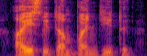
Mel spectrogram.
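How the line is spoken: Plain. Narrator (Russian): спросил Вадик

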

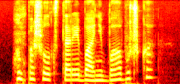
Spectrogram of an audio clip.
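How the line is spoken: Quiet. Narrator (Russian): тихо сказал ей Никита

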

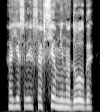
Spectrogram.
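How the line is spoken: Pleading. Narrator (Russian): взмолилась Джилл

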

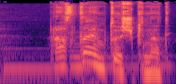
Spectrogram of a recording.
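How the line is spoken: Devil speaking with a sigh. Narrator (Russian): Вздохнув, черт сказал

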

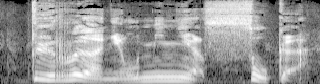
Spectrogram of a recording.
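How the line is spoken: Angry hiss. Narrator (Russian): Прошипел Шимми

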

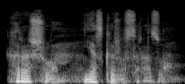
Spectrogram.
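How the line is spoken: Sigh. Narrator (Russian): вздохнул Лешка

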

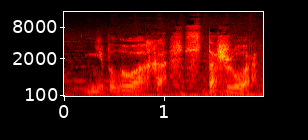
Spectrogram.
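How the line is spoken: Through gritted teeth. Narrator (Russian): Процедил инструктор

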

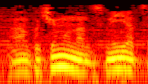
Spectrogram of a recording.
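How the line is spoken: Grumbled. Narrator (Russian): буркнул Муха

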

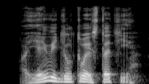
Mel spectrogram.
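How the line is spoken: Smirking grunt. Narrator (Russian): хмыкнул Кирзон

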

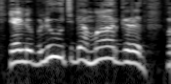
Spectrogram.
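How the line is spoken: Shouting. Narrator (Russian): прокричал Альберт

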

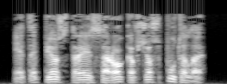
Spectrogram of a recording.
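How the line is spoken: Angry old woman interrupting. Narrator (Russian): сердито прервала старая туркменка

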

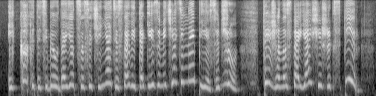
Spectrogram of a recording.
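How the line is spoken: Admiring girl's exclamation. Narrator (Russian): воскликнула Бесс, которая твердо верила, что все ее сестры обладают чудесными талантами во всех сферах

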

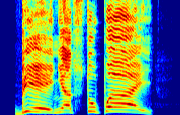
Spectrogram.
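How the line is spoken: Shout. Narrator (Russian): крикнул Квакин

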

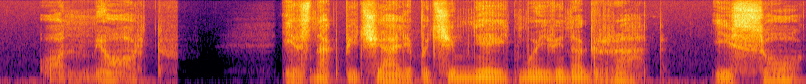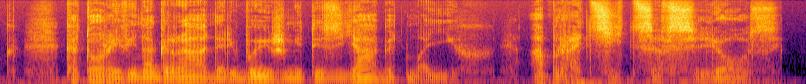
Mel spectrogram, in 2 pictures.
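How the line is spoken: Whisper. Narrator (Russian): Сарептская лоза шептала

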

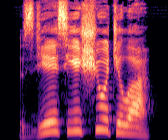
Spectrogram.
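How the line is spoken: Shouting elf. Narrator (Russian): крикнул эльф

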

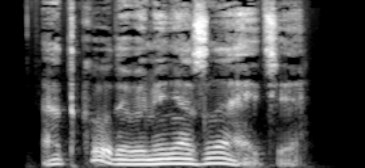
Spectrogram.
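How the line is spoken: Hoarse threatening question. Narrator (Russian): хриплым угрожающим голосом спросил незнакомец

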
